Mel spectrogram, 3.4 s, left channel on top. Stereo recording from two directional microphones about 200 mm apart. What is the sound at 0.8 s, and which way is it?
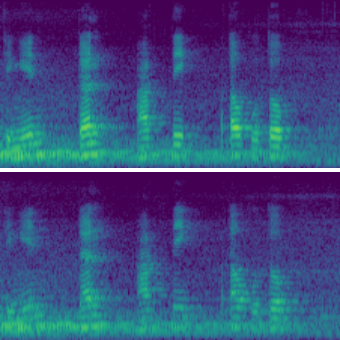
Speech, 55° left (ahead or behind).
